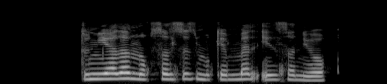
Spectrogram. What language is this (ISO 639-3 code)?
uig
